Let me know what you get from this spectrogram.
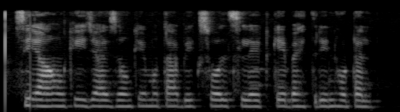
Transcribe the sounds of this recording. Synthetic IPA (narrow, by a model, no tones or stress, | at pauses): sijaːõkid͡ʒaːɪzõkemʊt̪aːbɪksoːlsleːʈkebɛɦt̪əɾiːnɦoːʈəl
